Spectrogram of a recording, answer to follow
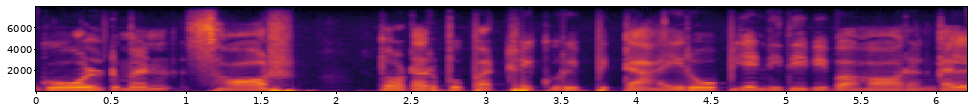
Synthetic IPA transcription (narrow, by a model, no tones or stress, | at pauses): ɡoːlɖmɐnsaːʂt̪ɔɽɐɾbɯpːɐʈrikʊrɪpːɪʈːɐɐɪɾoːpɪjɐnɪðiʋɪʋɐɣaːɾɐŋɡɐɭ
